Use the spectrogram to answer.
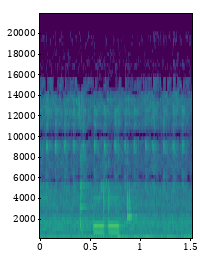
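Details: A few short electronic key beeps over steady room hum, from button presses setting up continuous cardiac output display on a Swan-Ganz SvO2 monitor.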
